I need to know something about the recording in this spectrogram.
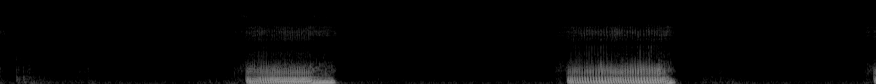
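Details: A French Bulldog puppy of 8 months sleeps and snores: two loud, rough, throaty snores about three seconds apart, each lasting around a second, with faint quiet breathing between.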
